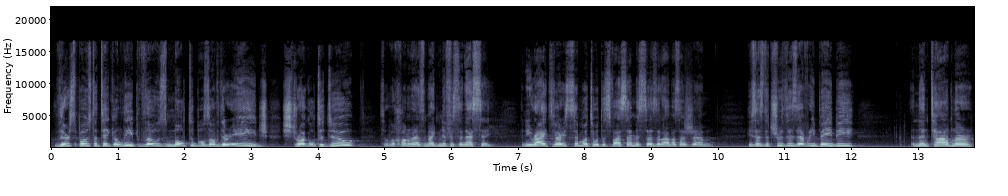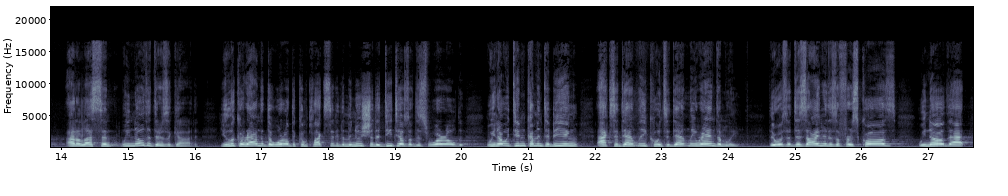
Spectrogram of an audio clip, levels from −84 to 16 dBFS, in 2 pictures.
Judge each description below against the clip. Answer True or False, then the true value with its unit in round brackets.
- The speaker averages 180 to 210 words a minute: True (185 wpm)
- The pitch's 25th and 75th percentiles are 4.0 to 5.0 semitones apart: False (3.3 semitones)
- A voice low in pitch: False (255 Hz)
